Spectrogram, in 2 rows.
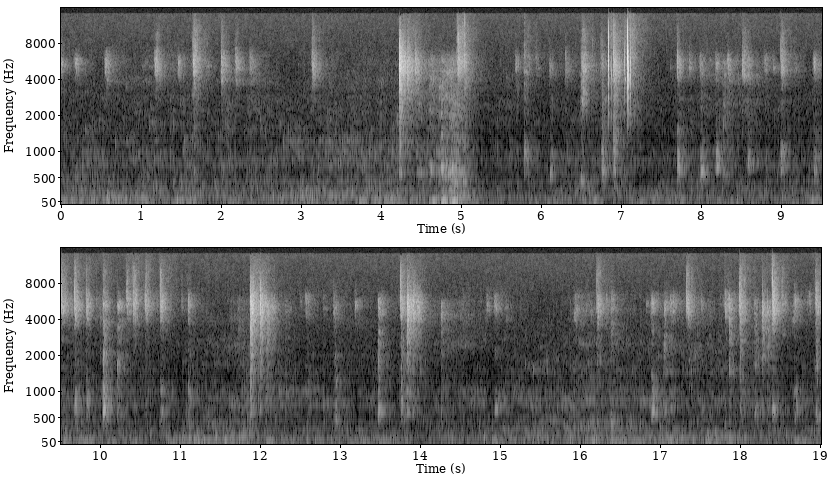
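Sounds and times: pigeons pecking on wooden floor: 7.7s - 15.1s, 15.9s - 19.0s.

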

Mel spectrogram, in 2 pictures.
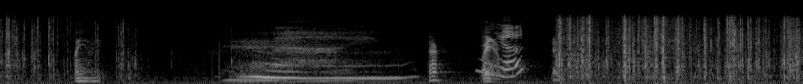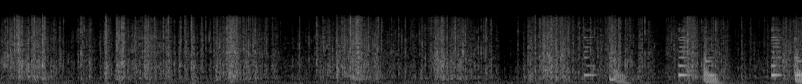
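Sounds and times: paper crinkling and rustling: 0.0s - 1.5s, 5.6s - 16.0s
plucked music notes: 13.9s - 16.0s.

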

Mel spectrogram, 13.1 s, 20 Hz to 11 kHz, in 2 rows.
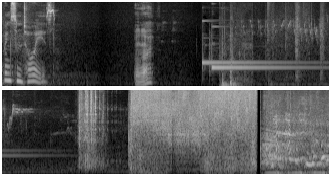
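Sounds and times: two-tone doorbell chime: 4.0s - 7.9s
shower water spraying: 9.1s - 11.7s.

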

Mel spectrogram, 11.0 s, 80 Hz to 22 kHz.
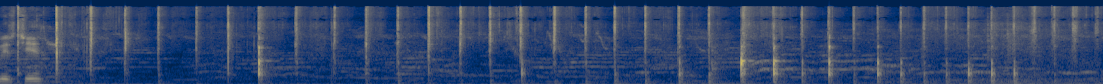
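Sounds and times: pestle pounding in stone mortar: 0.0s - 11.0s.

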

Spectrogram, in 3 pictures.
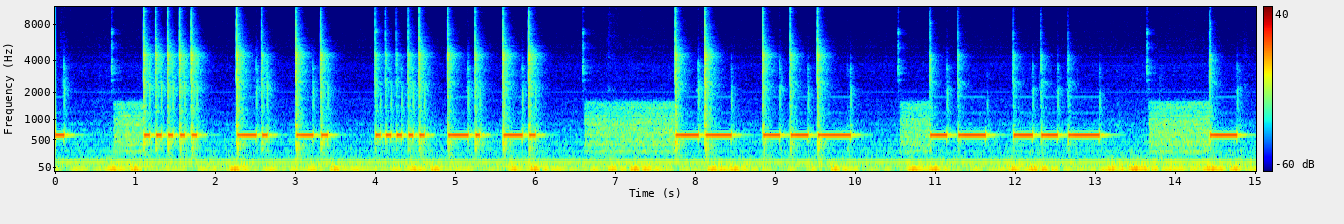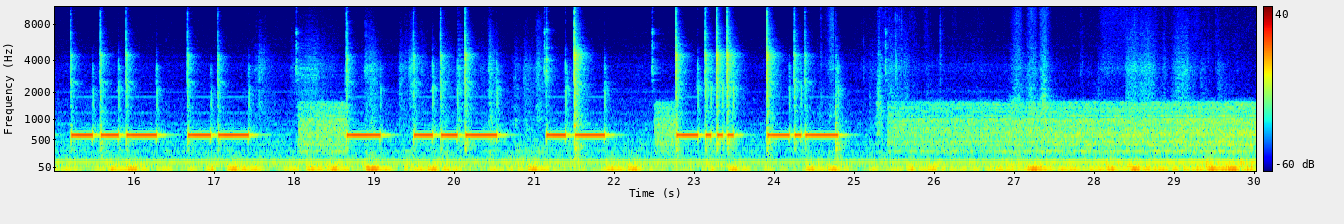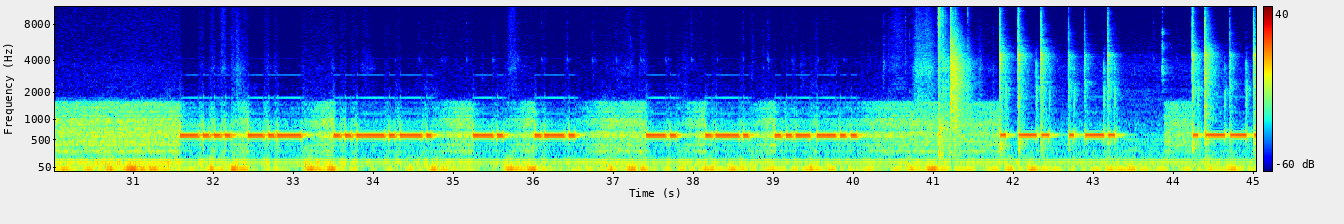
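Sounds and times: radio receiver hiss: 6.6s - 8.3s, 13.5s - 15.2s, 18.0s - 18.8s, 25.2s - 32.4s, 33.1s - 42.7s, 43.4s - 45.0s
morse code sidetone: 31.6s - 36.6s, 37.4s - 40.2s.

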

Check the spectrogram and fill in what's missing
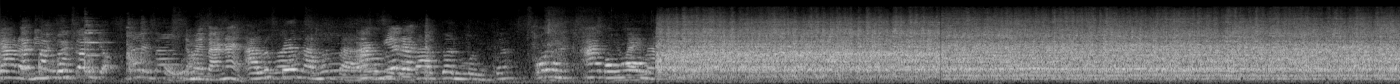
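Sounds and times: faint constant hum: 0.0s - 6.6s
motor running: 6.6s - 14.0s.

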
